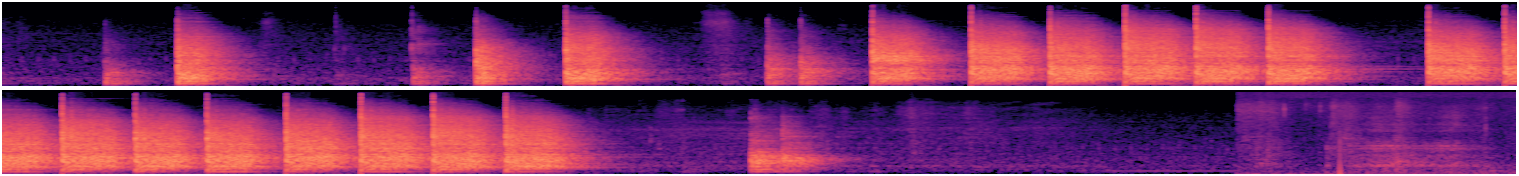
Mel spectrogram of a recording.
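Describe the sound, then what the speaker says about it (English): Repeated sharp soft-faced hammer taps seating frets into a Telecaster guitar neck, in bursts of steady strikes separated by short pauses, close and crisp, ending with a couple of lighter knocks. "I've got a soft faced hammer and I simply just knock them in with this"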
